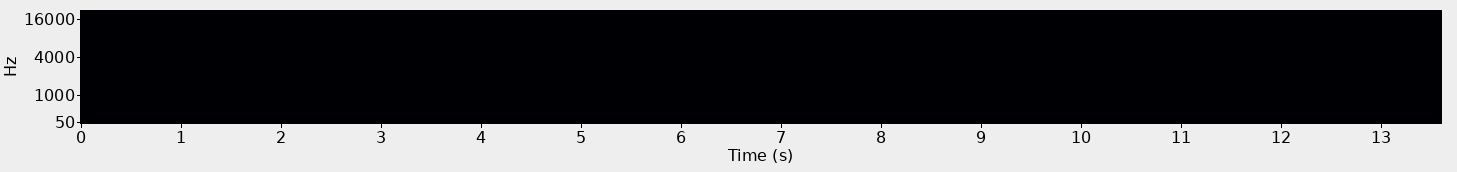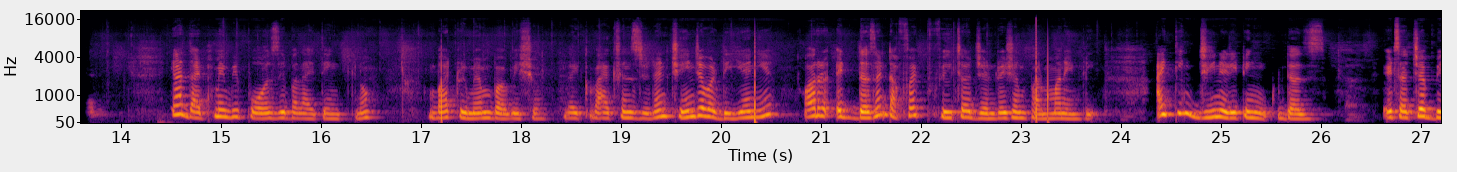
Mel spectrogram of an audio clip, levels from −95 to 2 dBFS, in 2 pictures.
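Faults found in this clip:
Loud pop at 17.20–17.22 s, after "vaccines didn't change our" at 20.33–20.35 s, and a double pop after "doesn't affect future generation" at 23.15–23.28 s. Each is roughly 20 dB above the speech, which continues underneath. A voltage transient from a connector, switch or static discharge is the likely source.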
